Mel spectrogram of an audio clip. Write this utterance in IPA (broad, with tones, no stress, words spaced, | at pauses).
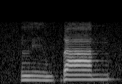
le̤˨˩w ɗa˧n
